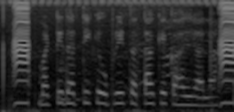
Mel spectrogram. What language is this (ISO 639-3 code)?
bho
